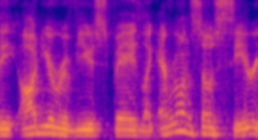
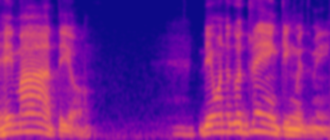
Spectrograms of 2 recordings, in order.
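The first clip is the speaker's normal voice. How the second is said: put-on Italian accent in English; 3 semitones higher than usual. Retelling jokes with a coworker from Italy: imitating Matteo's Italian accent. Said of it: "copy his accent".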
